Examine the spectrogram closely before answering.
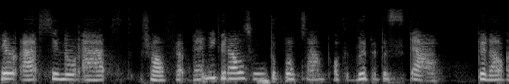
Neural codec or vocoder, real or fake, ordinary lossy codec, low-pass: codec, 44.1 kHz, 0.9 kbps, DAC; fake; AAC, 48 kbps; 14.4 kHz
